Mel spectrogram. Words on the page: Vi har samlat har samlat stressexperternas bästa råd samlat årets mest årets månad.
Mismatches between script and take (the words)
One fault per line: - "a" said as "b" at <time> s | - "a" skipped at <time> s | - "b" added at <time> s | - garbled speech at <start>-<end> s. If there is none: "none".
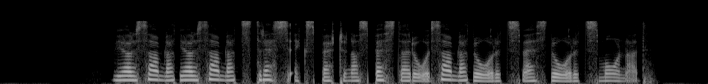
none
